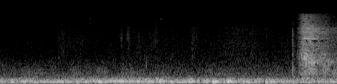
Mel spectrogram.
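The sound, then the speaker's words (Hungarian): Steady rain pours down in a storm, with a deep rumble of thunder rolling underneath and a sudden louder burst of downpour near the end. No voices are heard. “Álljunk be ide erre a tornácra. What? A tornácra? Ide! Itt nem esik az eső.”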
